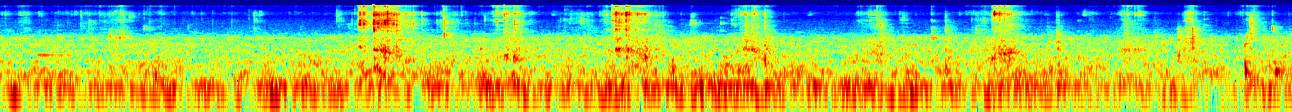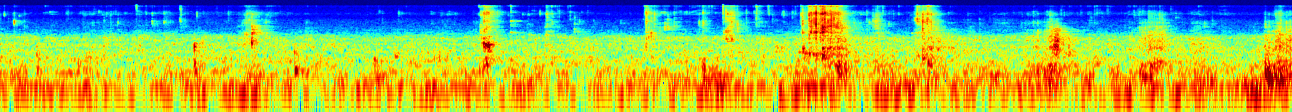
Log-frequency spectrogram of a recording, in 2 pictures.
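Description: Close-up eating sounds: people chewing and biting into roast chicken, with irregular crisp crunches and mouth clicks scattered through.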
